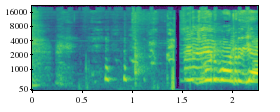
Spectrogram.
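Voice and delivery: slow, high, giggling words; amused protest through laughter; laughing accusation. Real, not acted. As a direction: laugh while calling out the lie. Accusing sister while laughing.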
